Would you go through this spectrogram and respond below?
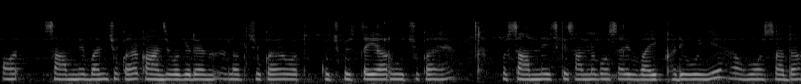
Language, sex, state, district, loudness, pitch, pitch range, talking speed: Hindi, female, Bihar, Darbhanga, -37 LUFS, 235 Hz, 230-245 Hz, 200 wpm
